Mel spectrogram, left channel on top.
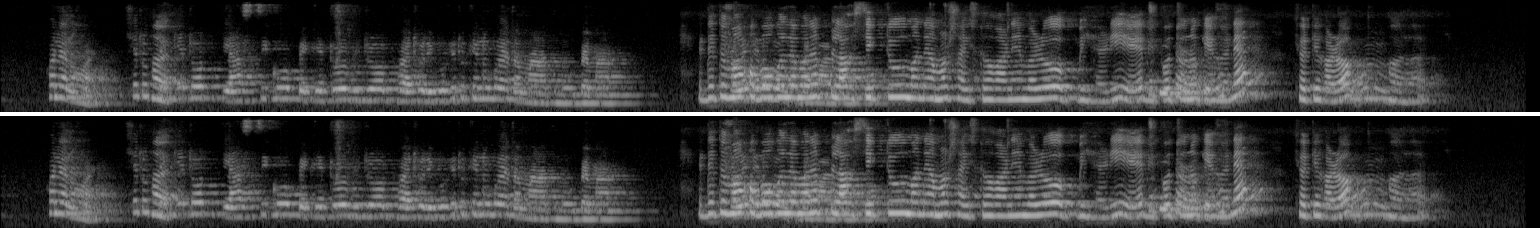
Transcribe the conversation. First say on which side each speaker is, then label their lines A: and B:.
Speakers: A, on the left (about 80°); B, in the centre.
A: হয় নে নহয় সেইটো
B: হয়
A: পেকেটত গ্লাছ চিকৰ পেকেটৰ ভিতৰত ভৰাই থৈ দিব সেইটো কেনেকুৱা এটা মাৰাত্মক বেমাৰ।
B: এতিয়া তোমাৰ
A: খালে কেনেকুৱা
B: ক'ব গ'লে মানে
A: বেমাৰ
B: প্লাষ্টিকটো
A: এটা হ'ব
B: মানে আমাৰ স্বাস্থ্যৰ কাৰণে বাৰু হেৰিয়ে
A: ক্ষতিকাৰক
B: বিপদজনকে।
A: এইটো
B: হয়নে? ক্ষতিকাৰক
A: উম উম
B: হয়, হয়।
